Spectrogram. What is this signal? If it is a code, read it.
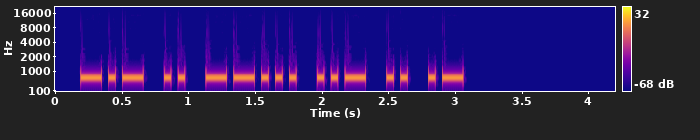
Morse code, heard as a keyed tone, about 23 wpm, 700 Hz. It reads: KI7UIA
